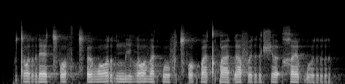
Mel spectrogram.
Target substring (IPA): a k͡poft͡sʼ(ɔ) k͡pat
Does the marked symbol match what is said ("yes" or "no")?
yes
